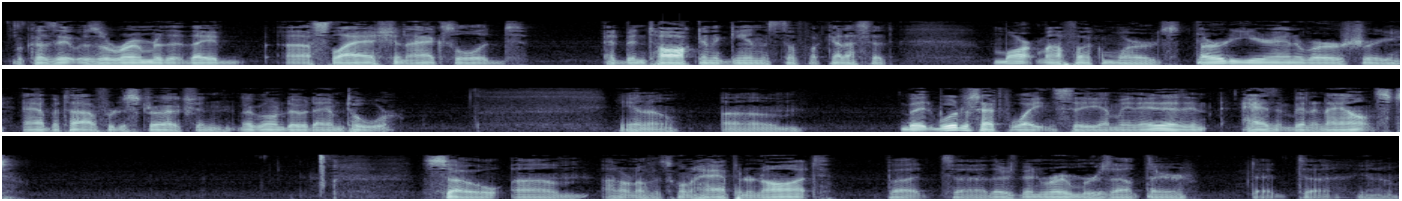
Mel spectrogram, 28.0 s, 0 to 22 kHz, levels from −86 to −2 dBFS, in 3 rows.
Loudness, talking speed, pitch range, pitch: -23 LUFS, 170 wpm, 70-85 Hz, 80 Hz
